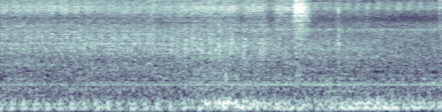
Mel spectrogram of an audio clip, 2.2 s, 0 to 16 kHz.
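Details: Honda Vario 110 ESP/FI scooter that would not start, after the CKP pulser and magnet were refitted: a fairly smooth low putter that keeps running after starting, with no stumble or dying. It now starts.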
